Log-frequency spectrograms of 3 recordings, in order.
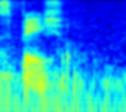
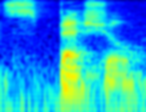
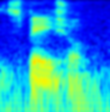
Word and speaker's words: spatial: in no way spiritual not spatial as they say in Israel right not special as they pronounce it in Israel but really spatial but the meaning is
